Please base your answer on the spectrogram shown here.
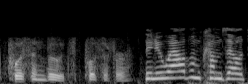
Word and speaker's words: Puscifer: lot of questions as to exactly how to pronounce it I've been saying Puscifer so that is correct correct okay a couple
